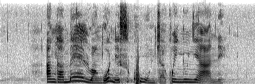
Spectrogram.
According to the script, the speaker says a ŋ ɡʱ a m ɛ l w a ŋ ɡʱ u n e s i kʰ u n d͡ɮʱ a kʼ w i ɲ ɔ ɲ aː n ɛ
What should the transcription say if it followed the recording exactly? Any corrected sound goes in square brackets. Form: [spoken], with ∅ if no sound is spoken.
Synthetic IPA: a ŋ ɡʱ a m ɛ l w a ŋ ɡʱ [ɔ] n e s i kʰ u n d͡ɮʱ a kʼ w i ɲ [u] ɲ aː n ɛ

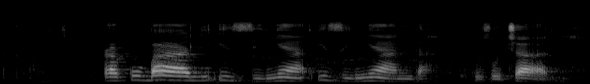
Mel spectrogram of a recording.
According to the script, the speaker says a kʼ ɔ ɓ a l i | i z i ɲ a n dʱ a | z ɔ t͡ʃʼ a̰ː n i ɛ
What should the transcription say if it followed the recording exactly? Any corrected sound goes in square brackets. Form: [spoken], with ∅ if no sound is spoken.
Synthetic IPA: a kʼ [u] ɓ a l i | i z i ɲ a n dʱ a | z ɔ t͡ʃʼ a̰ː n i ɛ

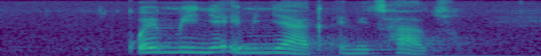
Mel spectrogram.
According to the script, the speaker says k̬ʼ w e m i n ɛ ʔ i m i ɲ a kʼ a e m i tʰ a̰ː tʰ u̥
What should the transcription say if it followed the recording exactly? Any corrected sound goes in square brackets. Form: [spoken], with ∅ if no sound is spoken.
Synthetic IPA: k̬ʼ w e m i [ɲ] ɛ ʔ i m i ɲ a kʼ a e m i tʰ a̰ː tʰ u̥

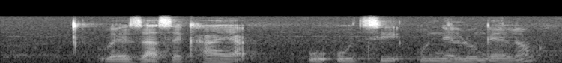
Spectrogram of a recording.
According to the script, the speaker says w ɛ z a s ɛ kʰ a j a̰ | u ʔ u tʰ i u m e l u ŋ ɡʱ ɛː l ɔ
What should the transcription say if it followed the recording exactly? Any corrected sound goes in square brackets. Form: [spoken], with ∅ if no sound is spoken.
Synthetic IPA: w ɛ z a s ɛ kʰ a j a̰ | u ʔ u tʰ i u [n] e l u ŋ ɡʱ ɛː l ɔ

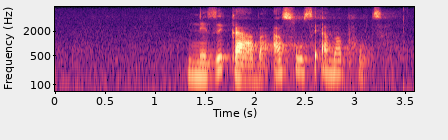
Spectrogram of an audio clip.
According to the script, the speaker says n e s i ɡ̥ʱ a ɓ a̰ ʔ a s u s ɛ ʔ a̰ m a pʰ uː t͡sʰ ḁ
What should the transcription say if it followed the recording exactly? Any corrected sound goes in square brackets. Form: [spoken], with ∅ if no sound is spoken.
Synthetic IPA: n e [z] i ɡ̥ʱ a ɓ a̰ ʔ a s u s ɛ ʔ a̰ m a pʰ uː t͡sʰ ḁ

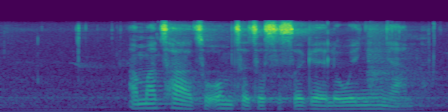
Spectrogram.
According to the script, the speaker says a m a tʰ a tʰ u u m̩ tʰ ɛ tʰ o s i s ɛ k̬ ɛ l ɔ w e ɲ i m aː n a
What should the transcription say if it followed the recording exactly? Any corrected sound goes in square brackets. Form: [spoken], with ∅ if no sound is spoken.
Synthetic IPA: a m a tʰ a tʰ u [o] m̩ tʰ ɛ tʰ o s i s ɛ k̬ ɛ l ɔ w e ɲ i [ɲ] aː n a

